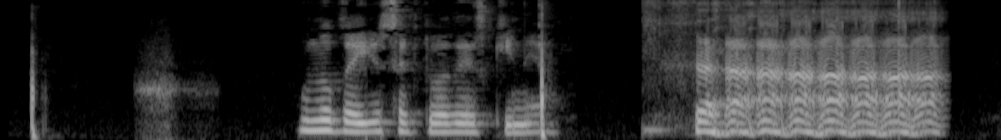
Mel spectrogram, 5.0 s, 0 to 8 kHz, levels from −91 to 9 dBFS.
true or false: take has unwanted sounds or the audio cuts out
true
